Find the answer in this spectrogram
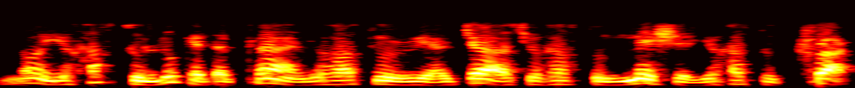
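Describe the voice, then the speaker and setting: Talking a little fast with a breathy edge at medium pitch, an older man from Lima, Peru speaks in a Peruvian Spanish accent. He's a marketing entrepreneur and podcast guest, answering conversationally with emphatic repetition. The audio is a muffled, lo-fi video call from a small room at home, using a computer mic at desk distance.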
